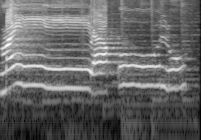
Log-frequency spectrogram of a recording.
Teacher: dibacanya dengan cara berdengung, kemudian kita tahan 2 sampai 3 harokat dengungnya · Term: idgham bi gunnah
